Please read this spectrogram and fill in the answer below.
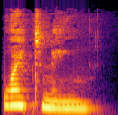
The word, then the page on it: whitening: British English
